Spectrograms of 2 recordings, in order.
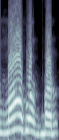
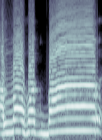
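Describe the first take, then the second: First: The vowels are kept at normal length. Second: A vowel is stretched out long.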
